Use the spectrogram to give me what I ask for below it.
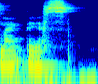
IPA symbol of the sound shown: ə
